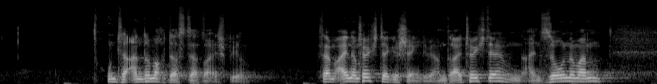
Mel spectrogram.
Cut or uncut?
cut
